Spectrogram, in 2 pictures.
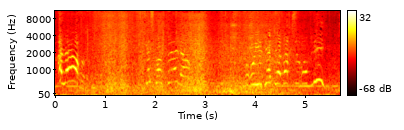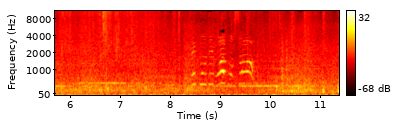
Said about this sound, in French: Autour de nous, les lames sont si hautes que je n'ose les regarder, de peur de voir la crête s'abaisser et la vague déferler sur nous.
